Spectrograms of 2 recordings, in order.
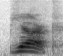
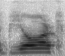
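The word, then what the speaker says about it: Björk: from town first so the first album is bjerk with post a lot of people have actually mispronounced her name they say bjork but according to some of the interviews she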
